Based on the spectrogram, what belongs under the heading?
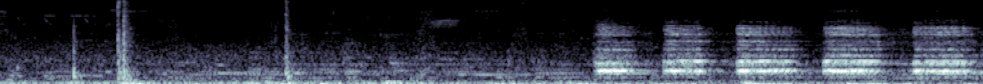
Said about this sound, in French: Le jardin violet, c'est donc un jardin de cigales.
